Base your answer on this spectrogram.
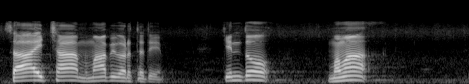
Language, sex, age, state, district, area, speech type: Sanskrit, male, 18-30, Uttar Pradesh, Hardoi, urban, spontaneous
